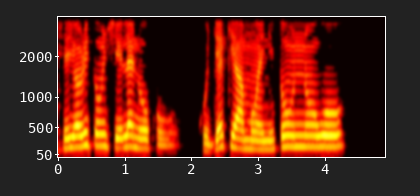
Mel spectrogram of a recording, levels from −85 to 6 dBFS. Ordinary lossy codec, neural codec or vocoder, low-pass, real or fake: none; none; 3.6 kHz; real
